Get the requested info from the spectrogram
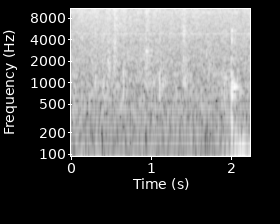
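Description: Near silence, with a few faint ticks of a spoon against the inside of an aluminium pressure cooker as a thick masala is stirred.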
